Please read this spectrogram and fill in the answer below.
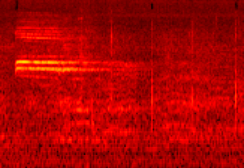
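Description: Referee's whistle blown once, a steady high tone lasting about a second, over low hall background noise.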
